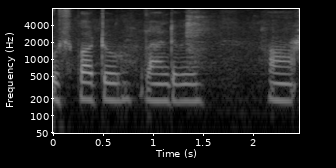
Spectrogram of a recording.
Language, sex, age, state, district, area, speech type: Telugu, female, 30-45, Andhra Pradesh, Kurnool, rural, spontaneous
